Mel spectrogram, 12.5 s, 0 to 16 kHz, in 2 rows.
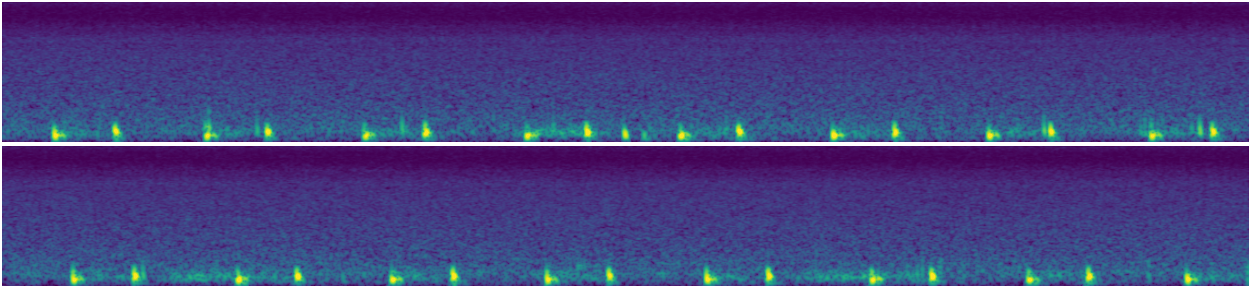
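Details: Adult male lying down, own heartbeat: steady paired lub-dub thumps at about 75 beats a minute; normal heart sounds.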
